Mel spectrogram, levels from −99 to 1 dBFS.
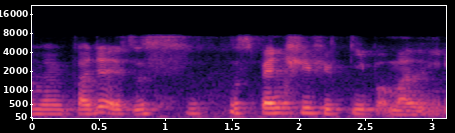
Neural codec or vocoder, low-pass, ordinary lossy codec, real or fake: none; 7.2 kHz; Opus, 24 kbps; real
